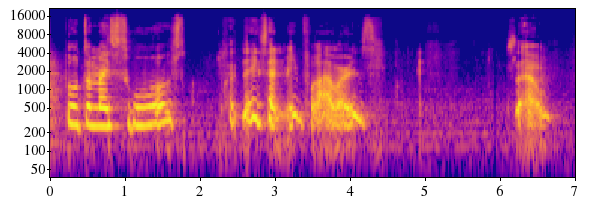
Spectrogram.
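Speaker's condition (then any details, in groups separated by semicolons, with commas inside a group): Cerebral palsy, mild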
